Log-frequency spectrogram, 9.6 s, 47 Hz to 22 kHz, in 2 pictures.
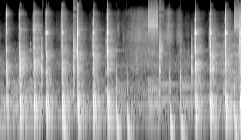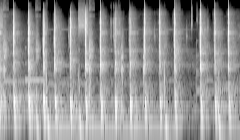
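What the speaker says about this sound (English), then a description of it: "like to use like a flat hammer as well" Steady series of sharp metallic strikes from a flat hammer driving a pin into an SR20 5-speed transmission, evenly spaced and close, with a brief pause midway before the tapping resumes at the same rhythm.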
